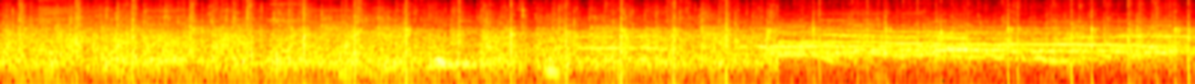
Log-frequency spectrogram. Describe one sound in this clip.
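A crowd claps loudly.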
